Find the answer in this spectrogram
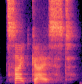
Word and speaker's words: zeitgeist: indeed it is zeitgeist how do you properly pronounce that come on dictionary let's let's see site-geist okay it was dictionary man this time they surprised me zeitgeist Z II I t GE ist or if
